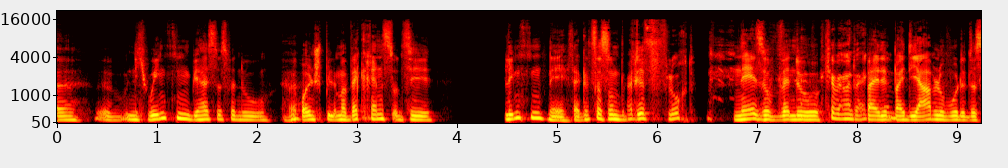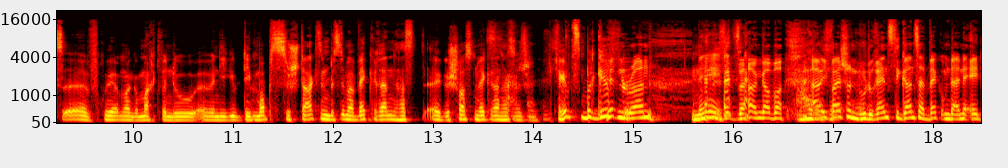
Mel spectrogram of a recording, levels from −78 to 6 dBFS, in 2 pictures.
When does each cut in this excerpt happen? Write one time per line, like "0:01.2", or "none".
none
